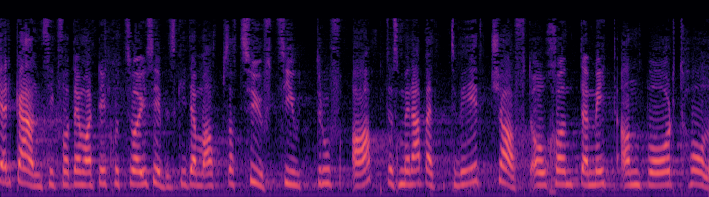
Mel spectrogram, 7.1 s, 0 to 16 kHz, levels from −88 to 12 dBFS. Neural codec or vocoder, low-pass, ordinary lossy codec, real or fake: none; 14.4 kHz; MP3, 48 kbps; real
